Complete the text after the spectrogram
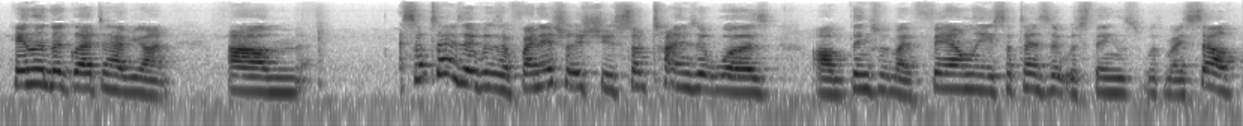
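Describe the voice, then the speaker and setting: A middle-aged woman hosting a casual live stream from her home, animated and chatty, greeting viewers by name and laughing often. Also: mid-range voice. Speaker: live-stream host and wellness coach. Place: at home in Florida.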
